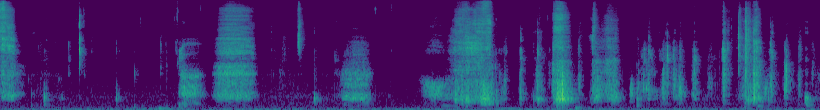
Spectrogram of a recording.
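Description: Close-miked eating: a spoon scooping, then a mouthful of rice ball, steamed egg and bean sprouts taken in and chewed, with wet mouth sounds and a run of short crisp crunches near the end.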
